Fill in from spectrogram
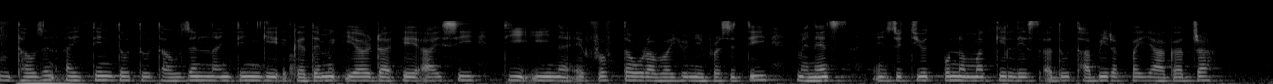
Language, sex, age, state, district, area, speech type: Manipuri, female, 18-30, Manipur, Bishnupur, rural, read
